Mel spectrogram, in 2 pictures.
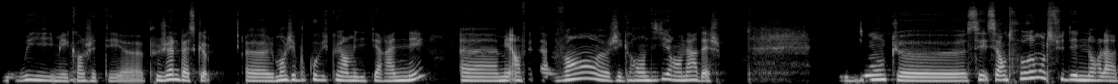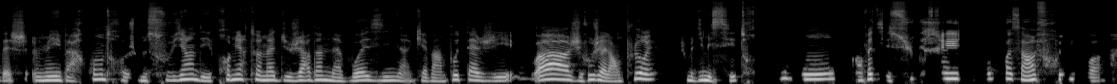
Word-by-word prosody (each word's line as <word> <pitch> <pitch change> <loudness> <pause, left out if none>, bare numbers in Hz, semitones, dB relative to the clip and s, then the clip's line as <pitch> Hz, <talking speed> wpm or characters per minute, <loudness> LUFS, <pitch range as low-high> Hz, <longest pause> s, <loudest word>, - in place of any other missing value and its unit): Oui, 190 0 0
mais 160 -1 -2
quand 170 +1 -2
j'étais, 160 - -6
heu, 80 0 -4
plus 195 - -2
jeune 225 +4 +5
parce 185 -3 +1
que, - - 0 0.4
heu, 165 -1 +1
moi, 195 +4 +4
j'ai 215 - +1
beaucoup 200 +3 -2
vécu 200 +1 -2
en 185 - +3
Méditerranée. 180 - +1 0.3
Heu, 175 -1 +1
mais 180 0 +2
en 185 - +1
fait, - - -16 0.2
avant, 240 +8 +2
heu, - - +1
j'ai 180 0 -3
grandi 190 +5 +1
en 195 -1 +1
Ardèche. 200 -3 -1 1.1
Donc 205 +6 +1
heu, 170 -2 +4
c'est 215 +6 -2
c'est 220 - 0
entre 210 +5 0
vraiment 300 +3 +3
le - - 0
sud 225 -4 -4
et 210 - +6
le 200 - +5
nord, 190 -1 +2
l'Ardèche, 175 -2 -3
mais 190 +1 +3
par 175 -2 -8
contre, 230 -4 -2
heu, - - -3
je 170 - -14
me - - 0
souviens 200 +7 0
des 170 -7 0
1res 225 +5 0
tomates 200 -5 +1
du 180 0 -4
jardin 190 +3 0
de 200 - +4
ma 165 -4 0
voisine 175 0 -1
qui 175 - -8
avait 160 -1 -5
un 150 0 -7
potager. 180 - -2
Waouh, 230 0 +6
j'ai 170 -5 -3
cru 220 - 0
j'allais 185 -7 +1
en 150 - -5
pleurer. 250 +3 +1 0.2
Je - - -9
me 185 - +1
dis 195 - +2
«Mais 190 - +6
c'est 180 +1 -5
trop - - -10 0.5
bon!» 235 +1 +5 0.2
en 180 - -2
fait, 245 +5 +2
c'est 175 - -8
sucré. 265 +6 0 0.3
Pourquoi 255 +1 -2
c'est 235 -4 -2
un 200 +3 +5
fruit, 230 +1 -7
quoi? 160 -1 -7
190 Hz, 210 wpm, -23 LUFS, 175-220 Hz, 1.1 s, et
